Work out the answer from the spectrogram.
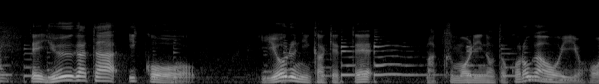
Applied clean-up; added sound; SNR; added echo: none; Electric guitar; 12 dB; none.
